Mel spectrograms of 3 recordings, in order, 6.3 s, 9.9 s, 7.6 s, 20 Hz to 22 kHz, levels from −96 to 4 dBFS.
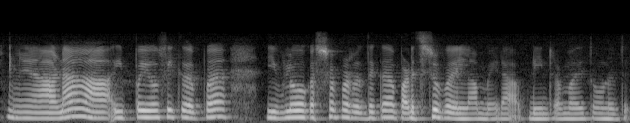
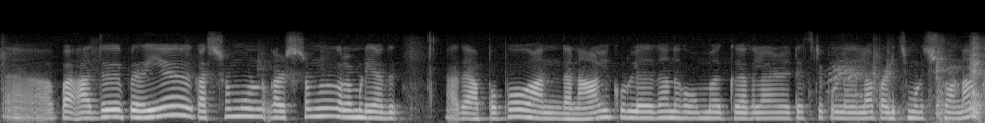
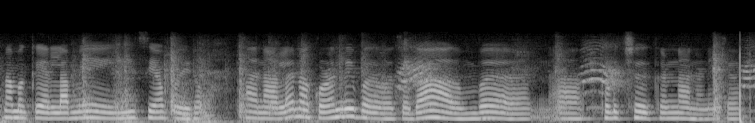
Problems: background sounds at intervals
